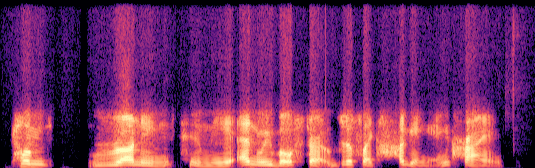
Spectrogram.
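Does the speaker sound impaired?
Yes: spastic quadriplegic cerebral palsy; uses wheelchair.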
